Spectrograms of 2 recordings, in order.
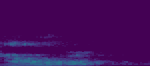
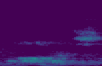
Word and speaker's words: Auler: And I chased down Shirley Maddox to get the correct pronunciation of Henry's last name, which she says is Auler, not Auler.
